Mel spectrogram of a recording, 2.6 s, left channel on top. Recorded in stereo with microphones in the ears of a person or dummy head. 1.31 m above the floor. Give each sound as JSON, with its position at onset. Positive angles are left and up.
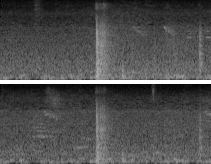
{"t": 1.2, "sound": "a sliding door", "side_deg": 15, "distance_m": 0.6}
